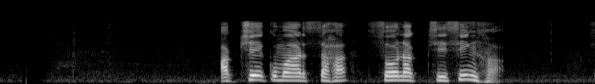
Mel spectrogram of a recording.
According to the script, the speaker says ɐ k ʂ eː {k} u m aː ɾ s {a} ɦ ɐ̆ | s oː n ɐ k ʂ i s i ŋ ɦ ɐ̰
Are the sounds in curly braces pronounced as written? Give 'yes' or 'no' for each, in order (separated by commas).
yes, no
